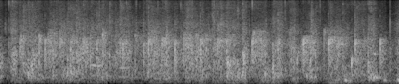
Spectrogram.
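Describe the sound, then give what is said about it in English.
Steady audience applause at a debate for a maiden speech, a dense wash of many hands clapping at an even loudness for about four seconds, with no voices rising above it. “So, in retrospect, an applause for her”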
